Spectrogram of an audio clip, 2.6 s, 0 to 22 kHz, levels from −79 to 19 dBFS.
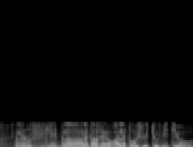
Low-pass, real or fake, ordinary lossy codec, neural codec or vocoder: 3.6 kHz; fake; none; vocoder, 24 kHz, 100 mel bands, Vocos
